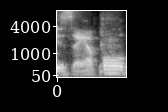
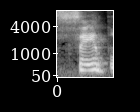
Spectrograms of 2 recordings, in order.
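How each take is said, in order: First: The middle consonant is a z sound. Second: The middle consonant is an s sound. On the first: "I have the Z instead of the S sound" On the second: "my sister's like, no, it's sample"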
